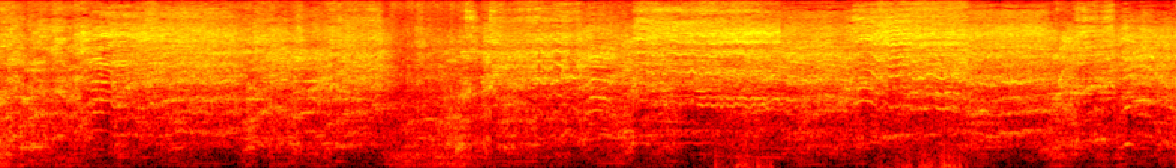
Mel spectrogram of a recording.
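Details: Pigs, including piglets, on a farmer's home farm around feeding, give a dense, continuous chorus of high, harsh squeals and grunts, overlapping without pause, with some human voices faintly mixed in.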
